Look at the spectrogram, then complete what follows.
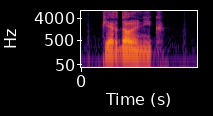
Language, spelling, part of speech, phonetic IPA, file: Polish, pierdolnik, noun, [pʲjɛr.ˈdɔl.ʲɲik], Pl-pierdolnik.ogg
